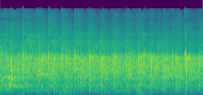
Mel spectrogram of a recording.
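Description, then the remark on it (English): A church gathering applauds as a guest preacher and teacher is introduced, a dense wash of many hands clapping at once, sustained and fairly loud throughout with no voices standing out. “Yeah, you can clap enough for that.”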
